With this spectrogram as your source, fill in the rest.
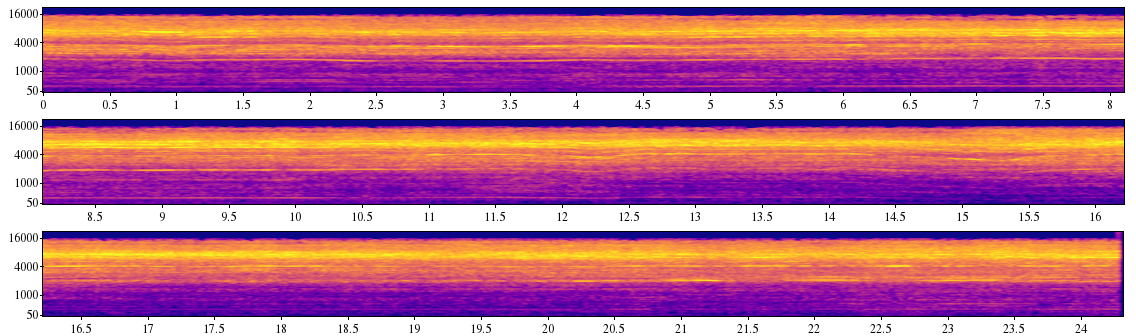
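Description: Power polisher buffing a car headlight, a loud, continuous whirring drone close up with slight pitch shifts throughout and no pauses.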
